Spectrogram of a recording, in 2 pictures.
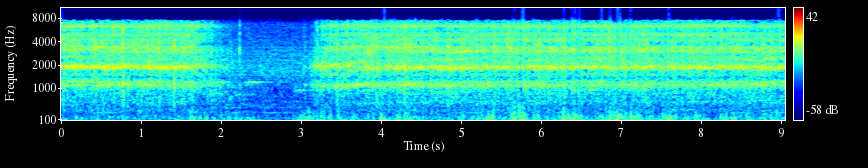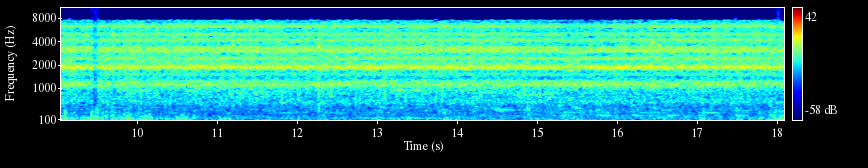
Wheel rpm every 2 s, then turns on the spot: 150, 50, 160, 160, 160, 160, 160, 160, 160.
none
